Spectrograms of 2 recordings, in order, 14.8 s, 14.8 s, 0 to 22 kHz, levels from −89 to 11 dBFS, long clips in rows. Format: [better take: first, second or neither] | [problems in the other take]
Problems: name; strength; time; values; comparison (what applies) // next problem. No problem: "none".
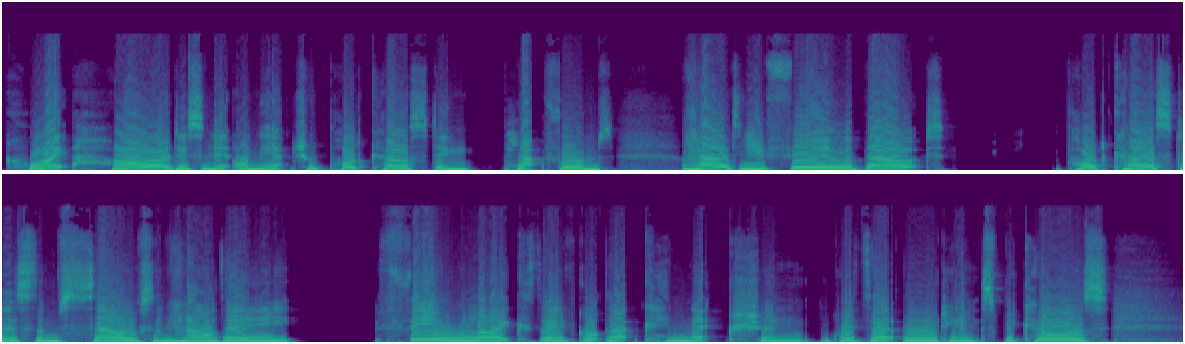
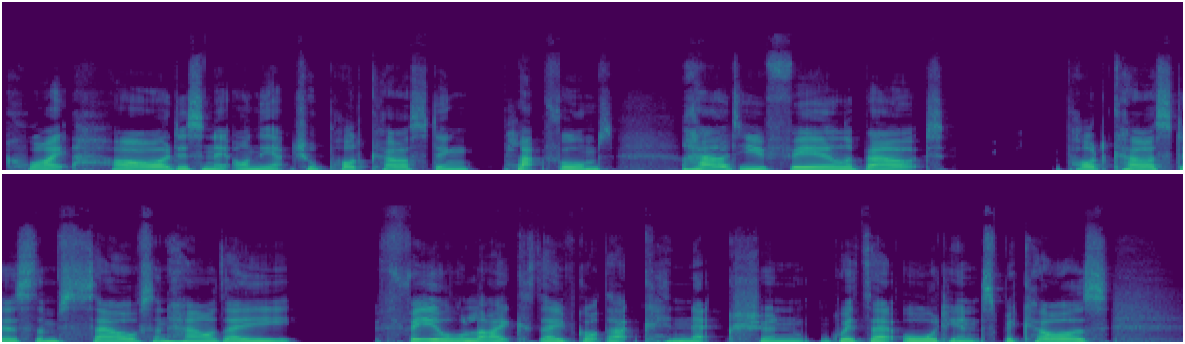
second | distortion; heavy; 27% of the sound clipped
